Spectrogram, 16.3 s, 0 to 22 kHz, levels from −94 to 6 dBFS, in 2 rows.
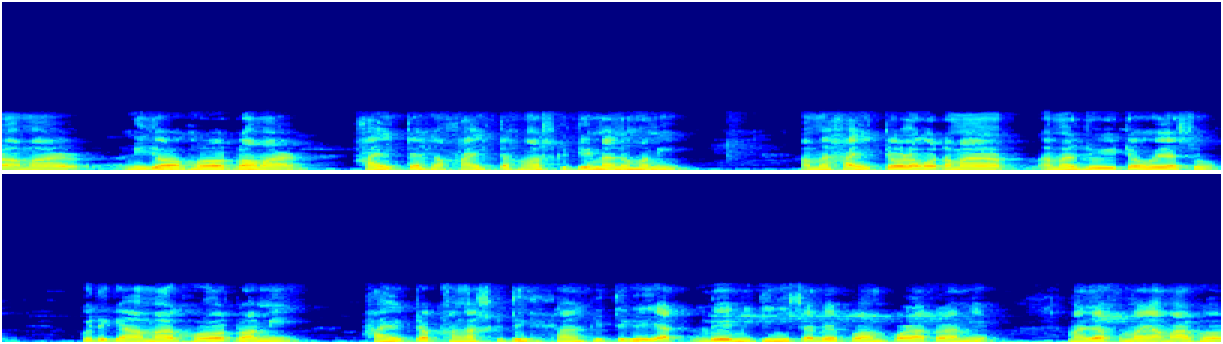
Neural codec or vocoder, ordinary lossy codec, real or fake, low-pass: none; none; real; none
